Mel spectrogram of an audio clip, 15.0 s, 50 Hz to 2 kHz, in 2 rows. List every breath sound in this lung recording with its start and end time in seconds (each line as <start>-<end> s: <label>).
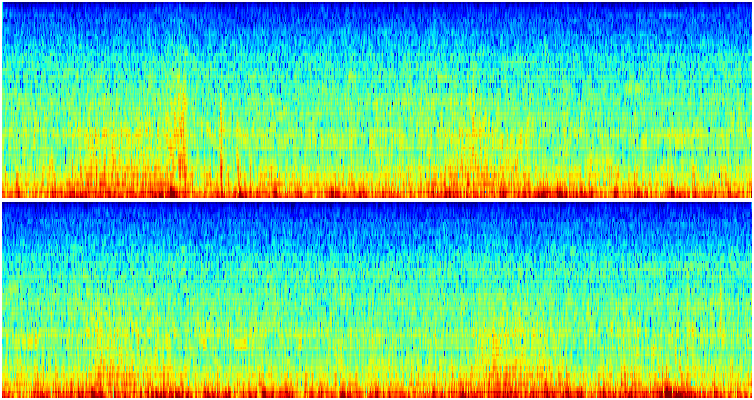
0.56-1.96 s: inhalation
4.09-5.33 s: inhalation
8.27-9.40 s: inhalation
12.16-13.30 s: inhalation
